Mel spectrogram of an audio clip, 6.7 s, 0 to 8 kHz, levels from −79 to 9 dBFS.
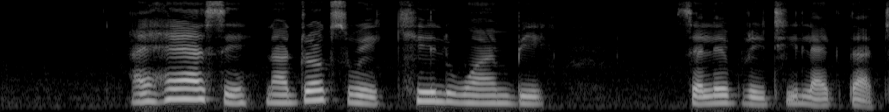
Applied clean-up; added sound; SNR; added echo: none; none; none; none.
